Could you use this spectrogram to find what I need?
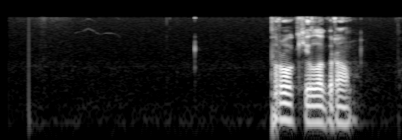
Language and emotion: Russian, neutral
